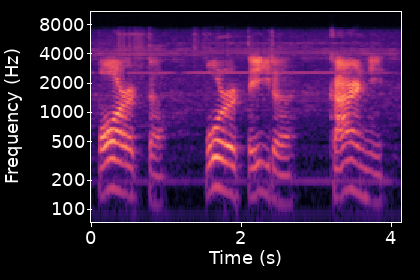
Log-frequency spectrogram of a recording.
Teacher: Esse R dobrado, onde nós levamos a ponta da língua ao céu da boca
